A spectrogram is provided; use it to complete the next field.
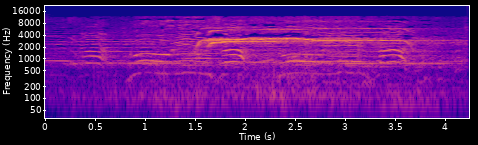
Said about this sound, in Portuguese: Aí, a pedido da mãe, os vizinhos cantaram parabéns das varandas de seus apartamentos.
